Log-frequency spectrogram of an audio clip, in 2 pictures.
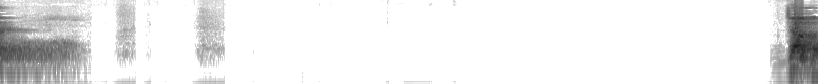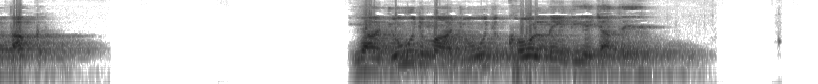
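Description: A man speaks into a microphone in short bursts, with long pauses.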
